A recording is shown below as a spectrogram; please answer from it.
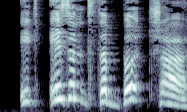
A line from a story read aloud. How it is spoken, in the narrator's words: shouted back Binky, getting cross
